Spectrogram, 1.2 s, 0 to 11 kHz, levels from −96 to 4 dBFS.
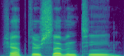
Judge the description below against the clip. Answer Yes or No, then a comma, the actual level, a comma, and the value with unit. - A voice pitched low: Yes, low, 120 Hz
